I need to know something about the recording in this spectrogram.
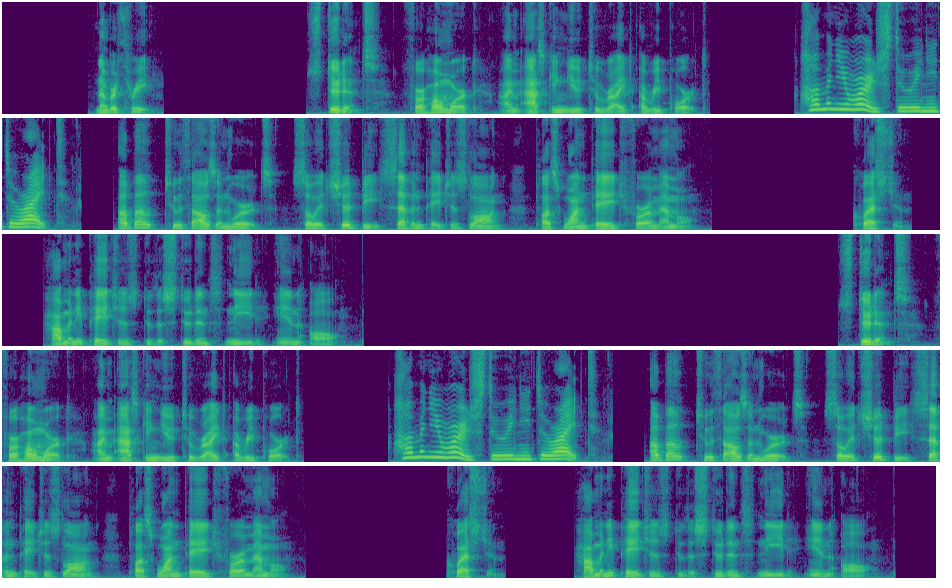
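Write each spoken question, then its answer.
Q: How many pages do the students need in all?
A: Eight pages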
